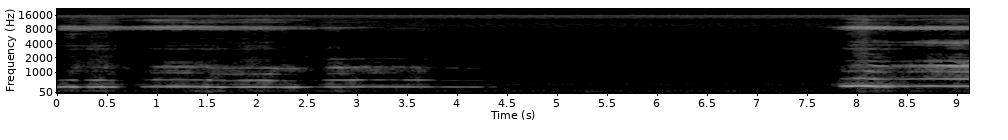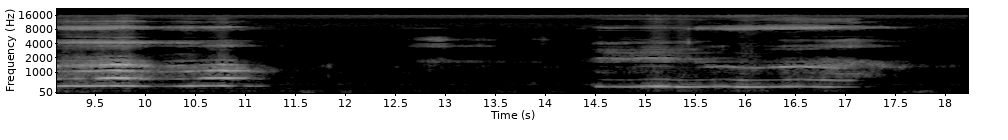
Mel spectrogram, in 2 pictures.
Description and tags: ghostly moans
creepy, ghost, ghostly, haunted, haunting, horror, moan, paranormal, phantom, sinister, spooky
